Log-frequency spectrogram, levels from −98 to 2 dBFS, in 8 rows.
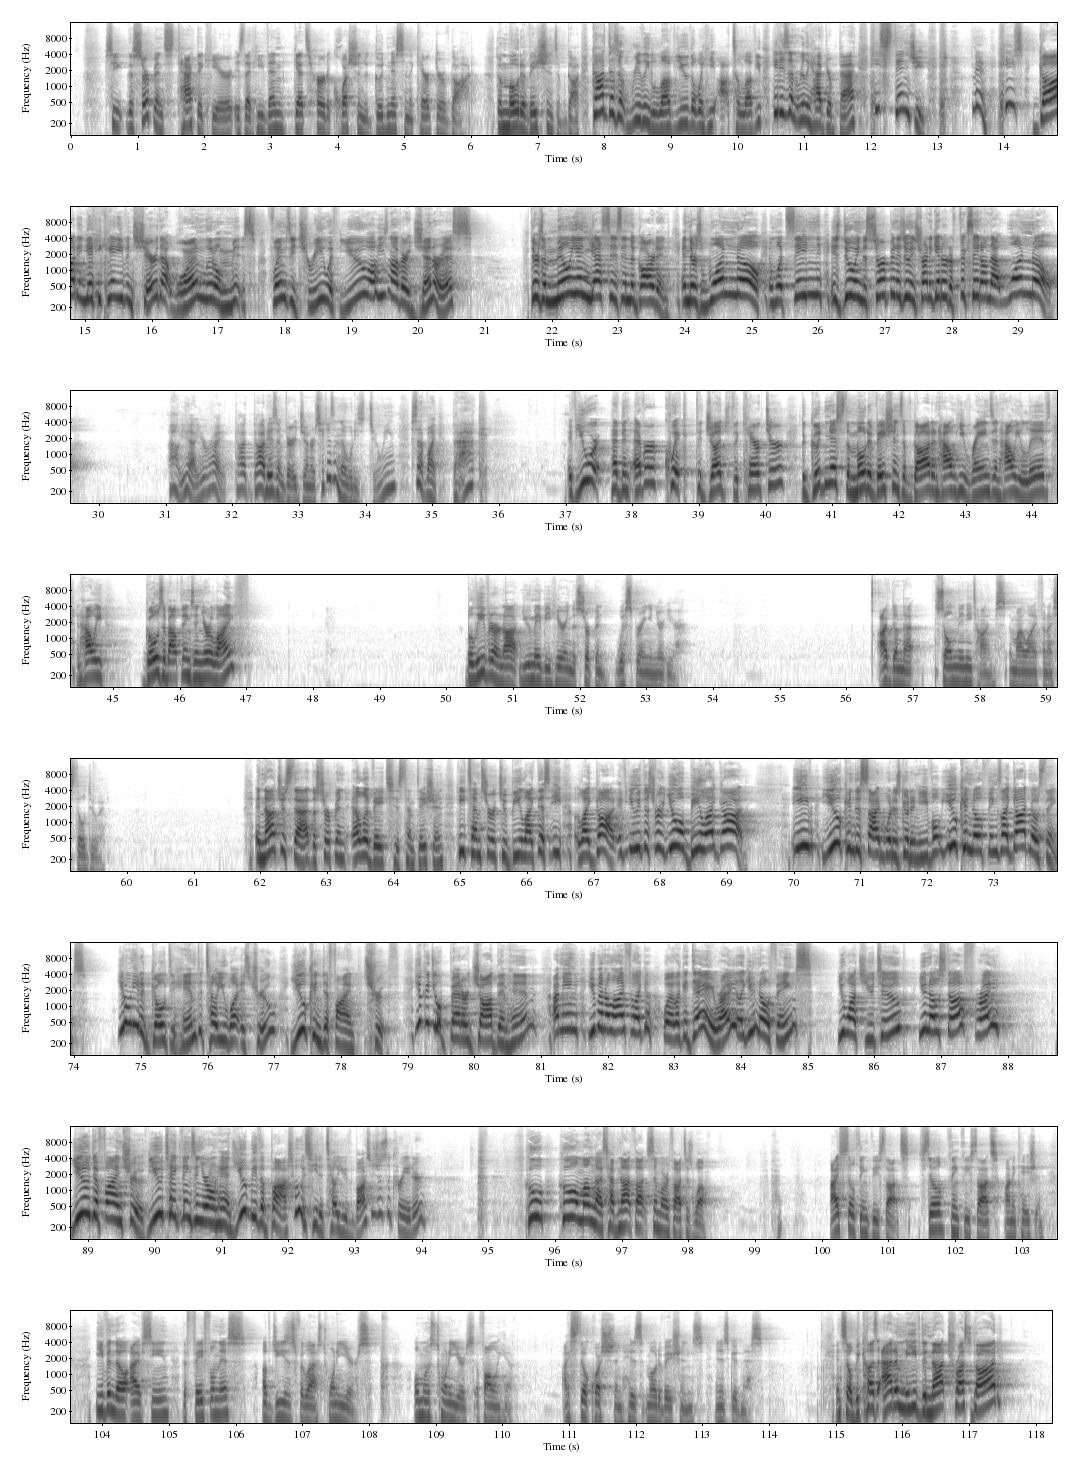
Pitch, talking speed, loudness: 215 Hz, 180 wpm, -24 LUFS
